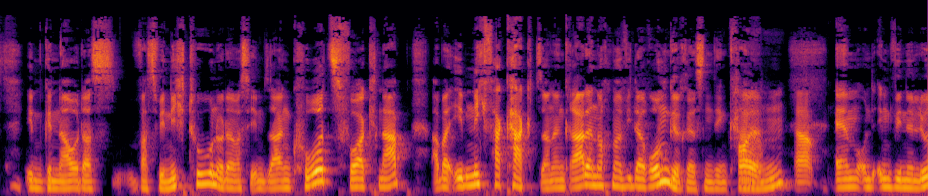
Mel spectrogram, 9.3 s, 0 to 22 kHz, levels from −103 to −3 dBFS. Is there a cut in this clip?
no; 0 cuts

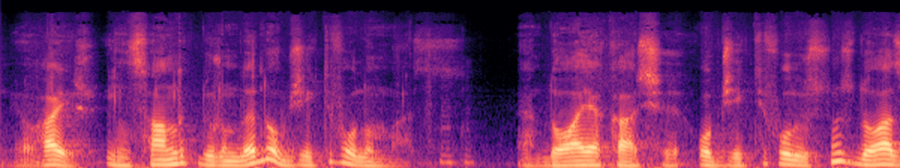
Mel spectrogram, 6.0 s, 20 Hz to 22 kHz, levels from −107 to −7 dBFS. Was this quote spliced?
no; 0 cuts

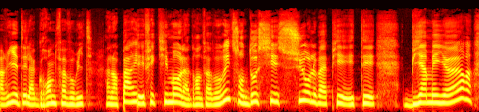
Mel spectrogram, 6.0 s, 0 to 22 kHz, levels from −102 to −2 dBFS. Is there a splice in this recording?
yes; 1 cut; at 1.7 s

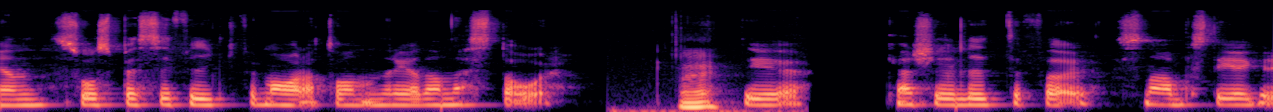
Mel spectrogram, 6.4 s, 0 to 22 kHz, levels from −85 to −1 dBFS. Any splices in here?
no; 0 cuts

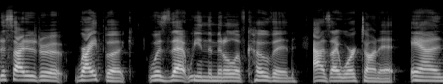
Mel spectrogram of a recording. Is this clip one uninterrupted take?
no; 4 cuts; at 1.0 s, 1.4 s, 1.9 s, 3.1 s

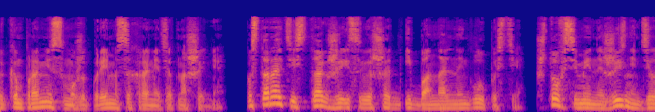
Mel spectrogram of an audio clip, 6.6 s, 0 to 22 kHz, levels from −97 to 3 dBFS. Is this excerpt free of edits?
no; 5 cuts; at 0.9 s, 2.3 s, 3.5 s, 4.0 s, 5.3 s

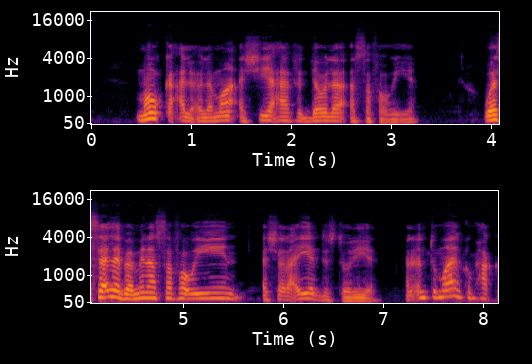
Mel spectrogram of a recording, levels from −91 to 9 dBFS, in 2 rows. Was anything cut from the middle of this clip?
no; 0 cuts

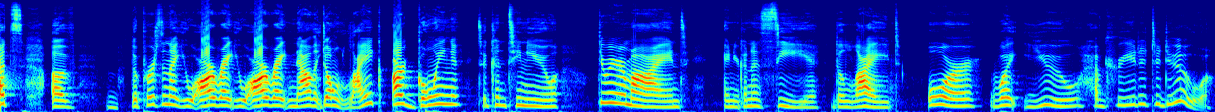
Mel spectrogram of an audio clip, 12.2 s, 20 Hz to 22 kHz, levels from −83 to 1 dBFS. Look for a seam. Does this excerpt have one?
yes; 8 cuts; at 1.2 s, 2.3 s, 3.2 s, 6.0 s, 7.4 s, 8.2 s, 9.8 s, 11.1 s

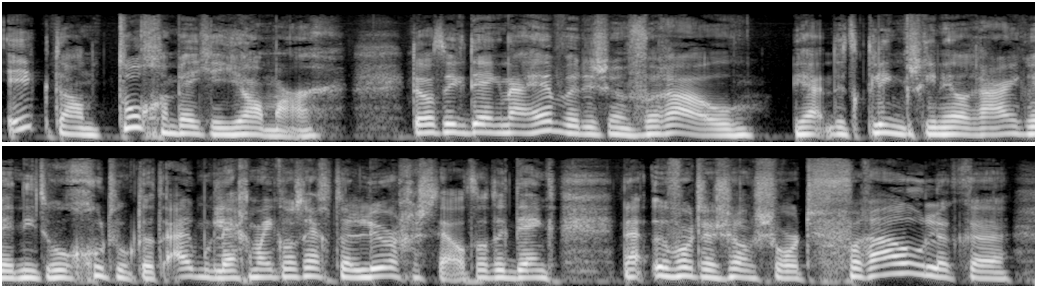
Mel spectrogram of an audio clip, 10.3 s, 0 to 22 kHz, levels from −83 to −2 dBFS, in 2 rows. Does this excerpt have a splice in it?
yes; 1 cut; at 3.8 s

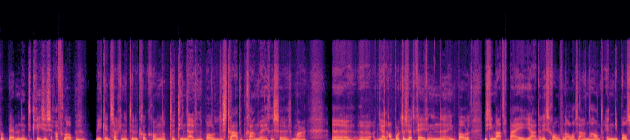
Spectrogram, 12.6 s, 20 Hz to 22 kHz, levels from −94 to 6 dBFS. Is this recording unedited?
yes; 0 cuts

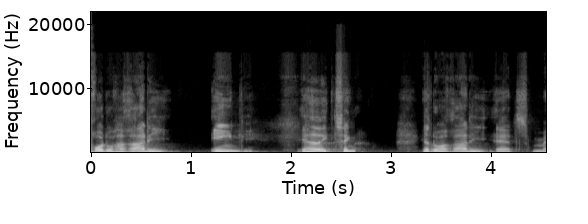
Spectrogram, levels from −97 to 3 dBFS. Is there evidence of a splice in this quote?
yes; 2 cuts; at 2.6 s, 3.4 s

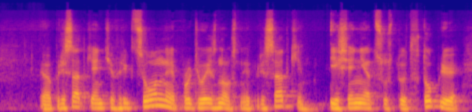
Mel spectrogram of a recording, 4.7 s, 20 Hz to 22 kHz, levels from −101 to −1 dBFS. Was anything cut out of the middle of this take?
yes; 1 cut; at 3.2 s

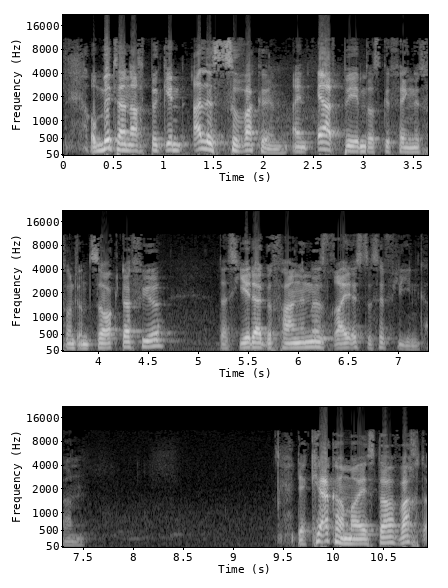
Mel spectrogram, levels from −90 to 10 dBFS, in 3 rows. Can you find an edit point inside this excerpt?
yes; 3 cuts; at 3.0 s, 3.8 s, 6.3 s

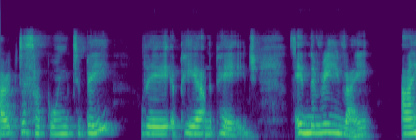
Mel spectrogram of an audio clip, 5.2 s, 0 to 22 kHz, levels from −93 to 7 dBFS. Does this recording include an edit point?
yes; 3 cuts; at 1.8 s, 2.6 s, 3.7 s

